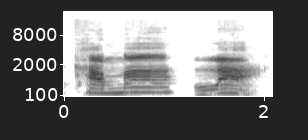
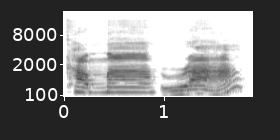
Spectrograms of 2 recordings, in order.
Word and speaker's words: Kamala: the times of Zambia Kama La okay not Kama ra Karma say it with me people Kama La hopefully we'll send Mr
